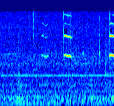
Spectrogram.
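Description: Lone quail chick peeping: a faint short, high peep just before a second in, then a louder one a moment later. This cheeping is what the keeper puts down to a chick feeling nervous on its own.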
